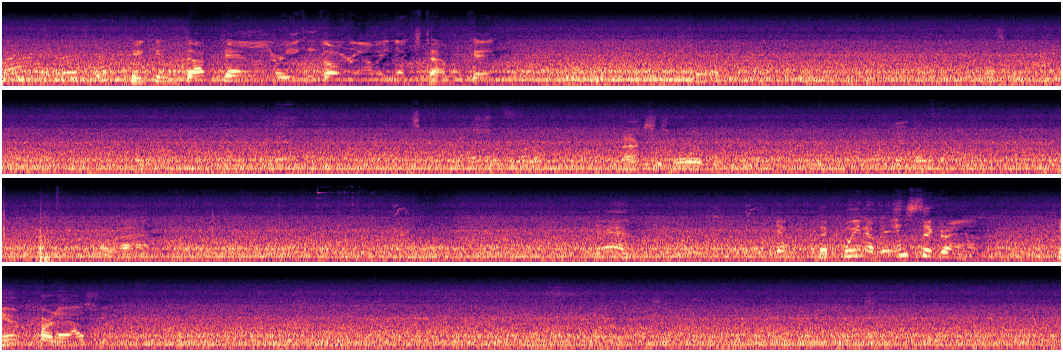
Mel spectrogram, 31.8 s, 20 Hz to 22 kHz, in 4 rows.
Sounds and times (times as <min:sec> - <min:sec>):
Car: 0:00.0 - 0:31.7
Outside, urban or manmade: 0:00.0 - 0:31.7.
